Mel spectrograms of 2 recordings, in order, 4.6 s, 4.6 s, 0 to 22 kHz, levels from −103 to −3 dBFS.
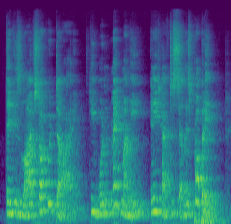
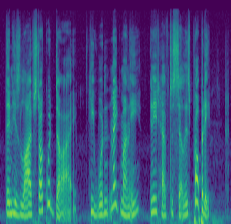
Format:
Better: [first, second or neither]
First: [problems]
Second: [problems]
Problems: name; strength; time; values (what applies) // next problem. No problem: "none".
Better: second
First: off-mic speech; far // room echo; slight; dies away in 0.6 s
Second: none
